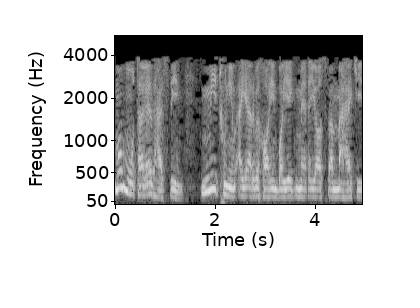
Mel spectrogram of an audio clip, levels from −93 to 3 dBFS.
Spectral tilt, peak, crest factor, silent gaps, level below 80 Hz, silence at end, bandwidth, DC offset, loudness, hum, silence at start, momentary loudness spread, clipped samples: -10 dB/octave; 0 dBFS; 16 dB; none; -50 dBFS; 0 s; 4.1 kHz; under 0.1%; -16 LUFS; none; 0 s; 6 LU; under 0.1%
